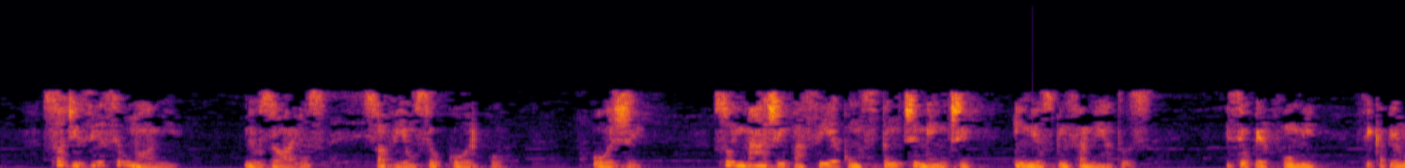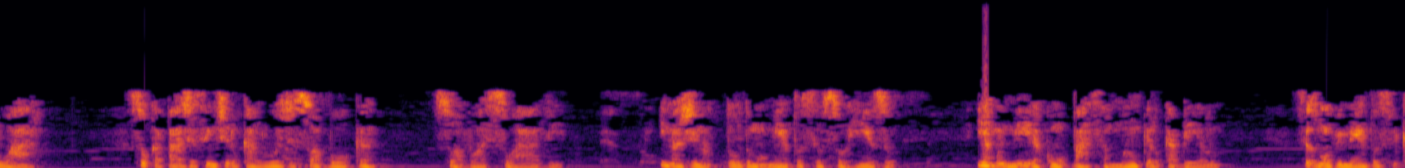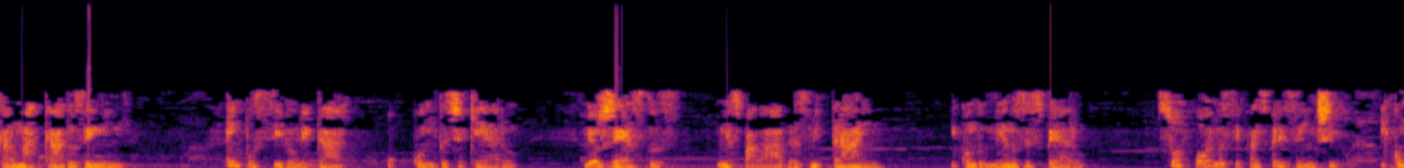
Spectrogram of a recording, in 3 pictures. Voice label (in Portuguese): Tele Mensagem Desejo Por Voce (Voz Feminina); COMEMORATIVAS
